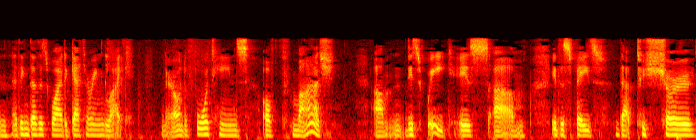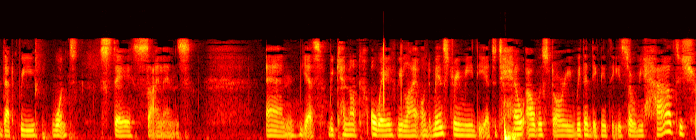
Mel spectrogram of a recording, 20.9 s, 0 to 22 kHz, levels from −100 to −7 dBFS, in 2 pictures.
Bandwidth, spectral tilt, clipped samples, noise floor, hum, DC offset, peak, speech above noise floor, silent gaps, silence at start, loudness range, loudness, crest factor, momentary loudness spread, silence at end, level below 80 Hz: 7.4 kHz; -4.5 dB/octave; under 0.1%; -60 dBFS; none; under 0.1%; -6 dBFS; 29 dB; none; 0 s; 4 LU; -31 LUFS; 26 dB; 10 LU; 0 s; -42 dBFS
